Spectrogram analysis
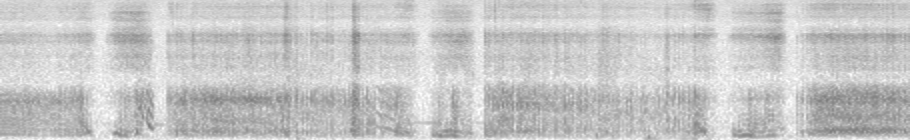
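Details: Infant twin girl asleep: loud, rattling snoring noise runs almost continuously, broken by brief pauses; heavy snoring in a baby.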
